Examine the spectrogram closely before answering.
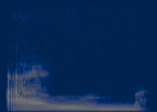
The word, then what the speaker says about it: Aum: And we'll do 3 ohms, but I want to enunciate each of the syllables. The ah, oo, So aum.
